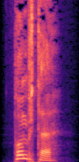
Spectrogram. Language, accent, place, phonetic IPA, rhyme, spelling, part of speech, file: German, Germany, Berlin, [ˈpʊmptə], -ʊmptə, pumpte, verb, De-pumpte.ogg
- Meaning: inflection of pumpen: 1. first/third-person singular preterite 2. first/third-person singular subjunctive II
